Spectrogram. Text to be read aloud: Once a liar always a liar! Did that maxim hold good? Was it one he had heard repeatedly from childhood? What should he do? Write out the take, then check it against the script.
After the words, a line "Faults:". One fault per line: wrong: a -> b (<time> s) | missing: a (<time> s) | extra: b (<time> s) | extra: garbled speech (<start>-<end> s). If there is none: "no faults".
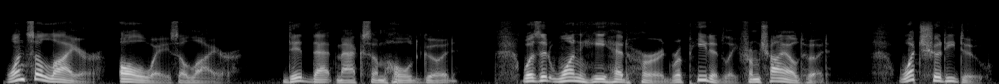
Once a liar always a liar! Did that maxim hold good? Was it one he had heard repeatedly from childhood? What should he do?
Faults:
no faults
